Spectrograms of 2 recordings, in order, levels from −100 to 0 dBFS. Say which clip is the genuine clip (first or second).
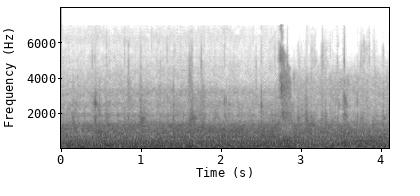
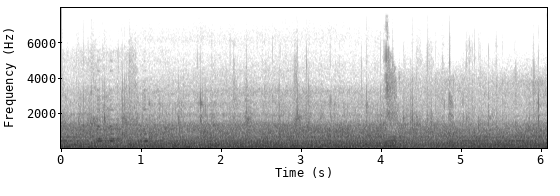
second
